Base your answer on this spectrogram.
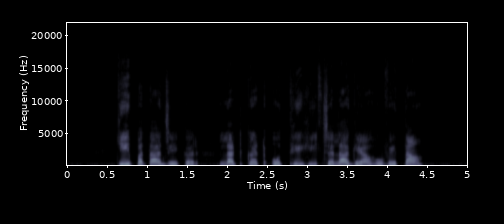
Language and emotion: Punjabi, neutral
